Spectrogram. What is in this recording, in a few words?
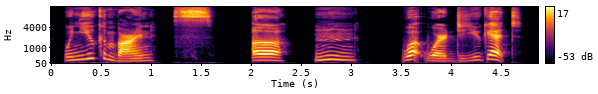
s ŭ n phonemic blending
